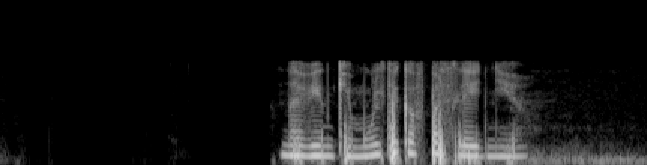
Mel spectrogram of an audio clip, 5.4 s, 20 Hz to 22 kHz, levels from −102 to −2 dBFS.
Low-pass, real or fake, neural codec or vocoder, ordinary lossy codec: 5.4 kHz; real; none; none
